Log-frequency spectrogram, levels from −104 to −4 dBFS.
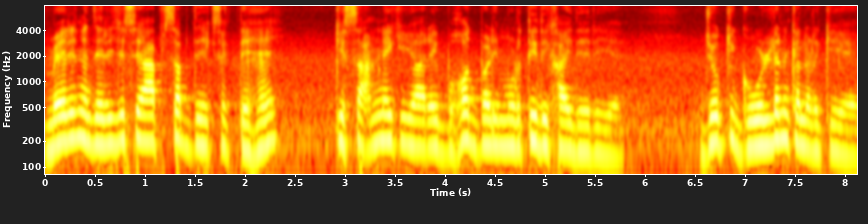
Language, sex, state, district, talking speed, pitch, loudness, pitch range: Hindi, male, Chhattisgarh, Bastar, 200 wpm, 180 Hz, -18 LUFS, 170-200 Hz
